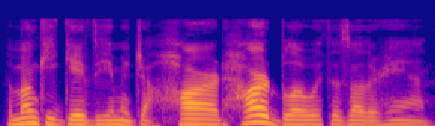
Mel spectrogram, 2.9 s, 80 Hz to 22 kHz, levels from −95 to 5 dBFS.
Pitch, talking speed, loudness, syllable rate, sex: 145 Hz, 270 wpm, -20 LUFS, 6.1 syllables/s, female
